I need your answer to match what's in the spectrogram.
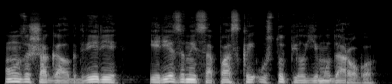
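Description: A man narrates an audiobook in a steady, even way. His voice is very deep and dark, with a mellow, unhurried warmth.

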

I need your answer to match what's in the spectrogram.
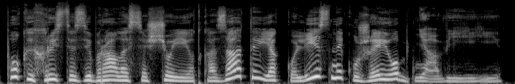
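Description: A woman narrating an audiobook of classic prose with steady, expressive reading. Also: fairly low pitch, normal speed, dry recording, studio quality.

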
